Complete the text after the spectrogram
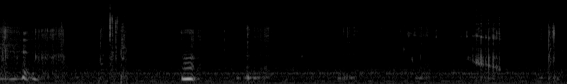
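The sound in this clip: Someone crunches on a cucumber while eating, a few crisp, quiet bites with soft wet chewing between them.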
